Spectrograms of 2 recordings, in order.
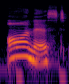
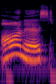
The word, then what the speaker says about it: honest: Number 7, Bernard was an honest man. The word honest begins with a consonant, but again, it has a vowel sound. The H is silent.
